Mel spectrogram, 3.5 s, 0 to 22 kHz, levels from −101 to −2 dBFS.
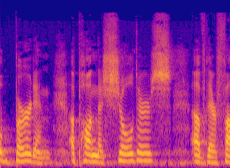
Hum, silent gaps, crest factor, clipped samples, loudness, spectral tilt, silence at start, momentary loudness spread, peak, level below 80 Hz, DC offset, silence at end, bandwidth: none; none; 18 dB; under 0.1%; -20 LUFS; -5.5 dB/octave; 0 s; 9 LU; -2 dBFS; -62 dBFS; under 0.1%; 0 s; 16.5 kHz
